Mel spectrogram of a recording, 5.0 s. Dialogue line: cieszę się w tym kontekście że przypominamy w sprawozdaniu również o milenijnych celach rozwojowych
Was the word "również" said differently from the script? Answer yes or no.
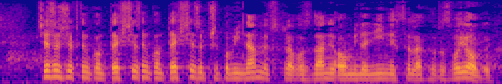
yes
